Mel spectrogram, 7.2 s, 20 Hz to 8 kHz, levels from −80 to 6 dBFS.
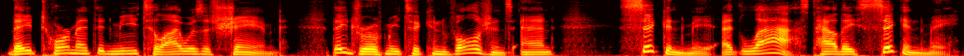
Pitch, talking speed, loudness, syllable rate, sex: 140 Hz, 165 wpm, -20 LUFS, 5.1 syllables/s, male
